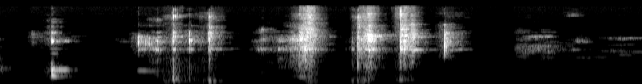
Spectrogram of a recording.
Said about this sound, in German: Das war ein bisschen wenig, oder? So, nochmal nach, nachschenken hier.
